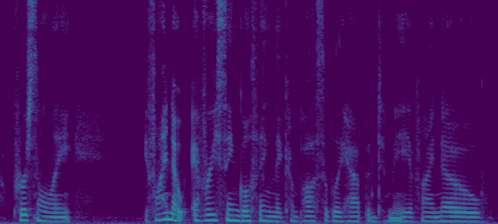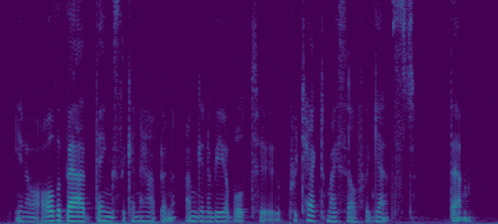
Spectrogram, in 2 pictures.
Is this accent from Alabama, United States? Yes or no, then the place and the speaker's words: yes; Alabama, United States; moved away as an adult; I was born and raised in Alabama. In fact, I lived there until I was twenty-one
